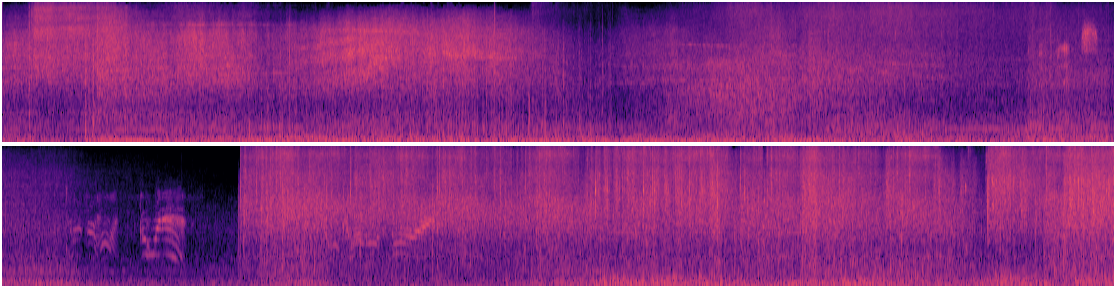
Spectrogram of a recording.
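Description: A spaceship's engines roar loudly and steadily.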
